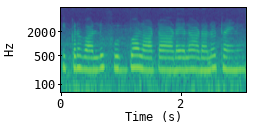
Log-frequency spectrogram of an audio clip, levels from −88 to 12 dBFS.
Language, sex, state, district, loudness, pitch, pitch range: Telugu, female, Andhra Pradesh, Krishna, -13 LUFS, 230 Hz, 225-250 Hz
